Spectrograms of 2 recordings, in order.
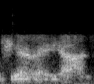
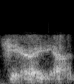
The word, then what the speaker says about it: Furyon: You know, it's got that nice little 3-syllable thing going on. Furyon, Furyon.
